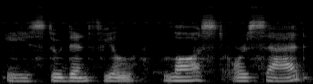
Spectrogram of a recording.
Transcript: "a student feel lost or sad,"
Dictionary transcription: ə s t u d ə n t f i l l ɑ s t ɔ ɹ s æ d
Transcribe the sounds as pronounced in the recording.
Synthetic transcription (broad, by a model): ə s t u d ə n t f i l l ɑ s t ɔ ɹ s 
